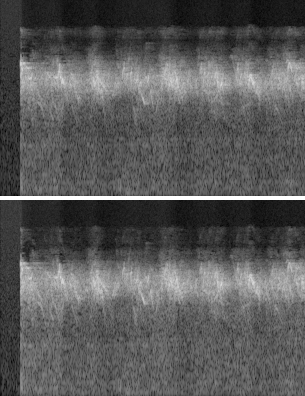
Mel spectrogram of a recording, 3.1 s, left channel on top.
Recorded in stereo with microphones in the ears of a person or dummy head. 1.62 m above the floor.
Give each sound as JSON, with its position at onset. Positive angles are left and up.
{"t": 0.2, "sound": "a bird", "side_deg": -10, "distance_m": 0.6}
